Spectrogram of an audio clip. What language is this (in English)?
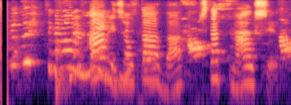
Icelandic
